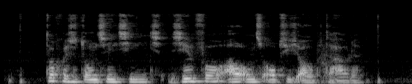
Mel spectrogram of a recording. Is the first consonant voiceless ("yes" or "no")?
yes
